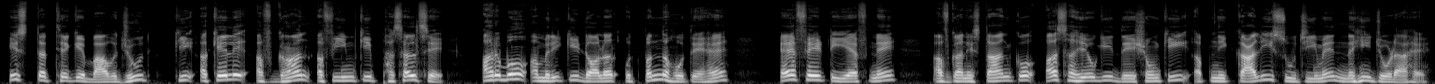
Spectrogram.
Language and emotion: Hindi, neutral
